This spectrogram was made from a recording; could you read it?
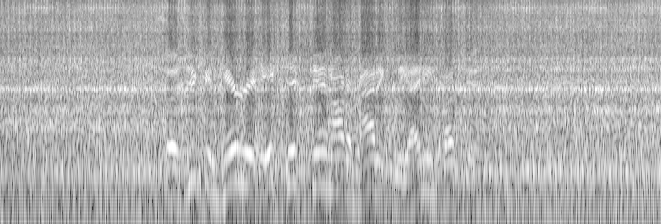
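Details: Harbor Freight engine-driven V-twin compressor, new pump: steady engine idle with loud hiss of air dumping from the unloader; normal unloading at cut-out pressure.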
